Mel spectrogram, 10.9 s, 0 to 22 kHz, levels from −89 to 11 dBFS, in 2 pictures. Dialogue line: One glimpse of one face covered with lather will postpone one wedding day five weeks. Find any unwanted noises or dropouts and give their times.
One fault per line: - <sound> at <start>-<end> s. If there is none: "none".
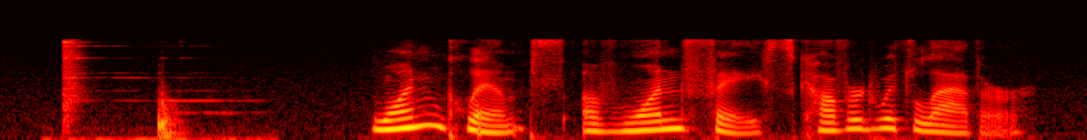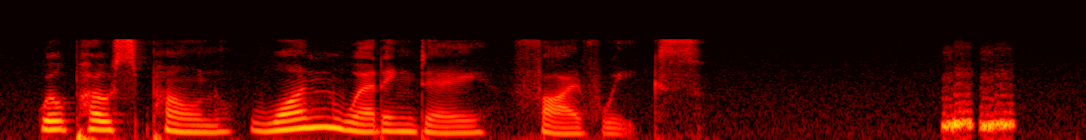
- thud at 0.2-1.4 s
- laugh at 10.1-10.5 s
